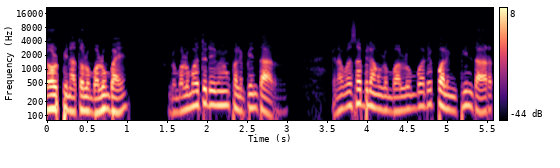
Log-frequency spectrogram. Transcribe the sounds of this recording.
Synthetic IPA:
daɔlpinat̪olumbalumbaɛ | lumbalumbait̪udamamaŋpaliŋpint̪a̰r | kinapasabilaŋlumbalumbadiapaliŋpint̪ar

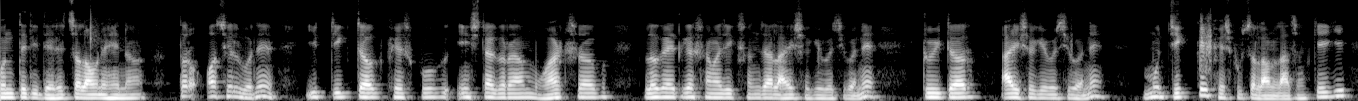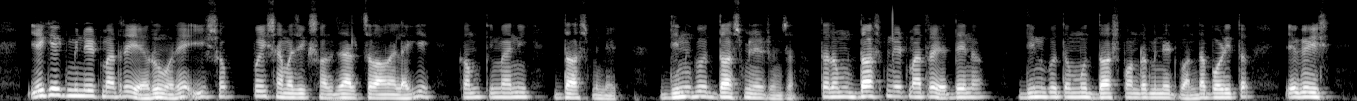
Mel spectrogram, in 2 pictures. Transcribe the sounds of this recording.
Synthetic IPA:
ont̪et̪̬id̪ʱeɾʌt͡sʌlawneɦʌjnʌ | t̪ʌɾʌʌt͡sʰelbʱʌne | jiʈikʈʌkpʰesbukinsʈaɡramwarʈsap | lʌɡajt̪kasamad͡ziksʌnd͡zalajsʌkepʌt͡sʰibʱʌne | ʈuwiʈʌr | ajsʌkepʌt͡sʰibʱʌne | mud͡zʱikːʌjpʰesbuk̚t͡sʌlawnʌla̰ɡt͡sʰʌ̃keki | ekek̬mineʈmat̪rʌjɦeɾũbʱʌneʔisʌbːʌjsamad͡ziksʌnd͡zalt͡sʌlawnajlaɡi | kʌmt̪imani | d̪ʌsmineʈ̚ | d̪ink̬od̪ʌsmineʈɦunt͡sʰʌt̪ʌɾʌmud̪ʌsmineʈmat̪rʌɦerd̪ʌjnʌ | d̪ink̬ot̪ʌmũd̪ʌspʌnrʌmineʈbʱʌnd̪abʌɽit̪ʌ | ekʌj

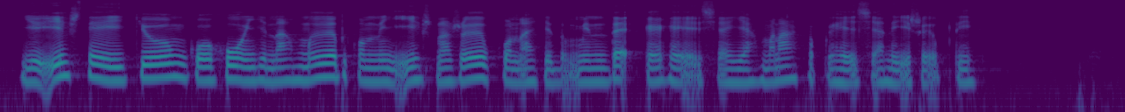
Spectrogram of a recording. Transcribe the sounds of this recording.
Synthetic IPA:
jɨʔiʂt̪heʔjɨtʲumkohuɲdʲɨnahmɨd̪koʔniɲ̰ʔiʂnaʂɨp̚koʔnahtʲɨd̪ṵnwind̪ekɨɦḛʂja̰hjahmanahkapɨɦeʂja̰hnḭḭʂɨ̰p̚t̪i

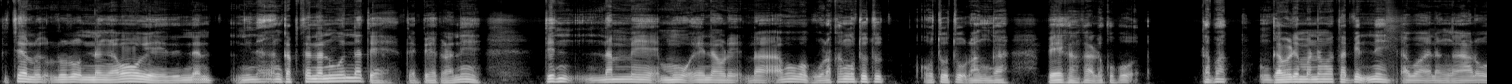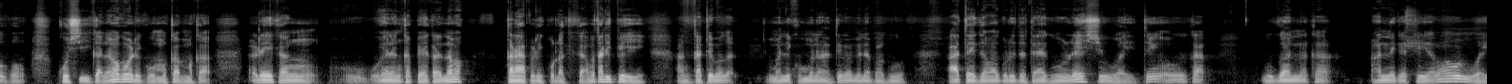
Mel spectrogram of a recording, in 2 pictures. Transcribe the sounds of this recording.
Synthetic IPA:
teteɾoɾoninaŋaβawea̰ninaŋaŋɡapi̥tananuoninatetepe̞kaɾane | tenamemoenaoɾḛɾaa̰βaβaɡoɾakaŋototot | ototoɾaŋɡape̞kakakaɾekopo | tabakɡaβeɾemanaβatabetnea̰waenaŋaɾokokosikanaβaɡaβeɾekomakamaka̰ɾekaŋ | enaŋkape̞kaɾanaβa | kaɾapeɾekolaki̥kaβataɾipe̞jaŋkateβa | manikumanateβamenabaɡoateɡaβaɡoɾodataeɡoɾesiowajteŋo̰ɡeka | uɡanakaː | neɡakeaβaoɾuwaj

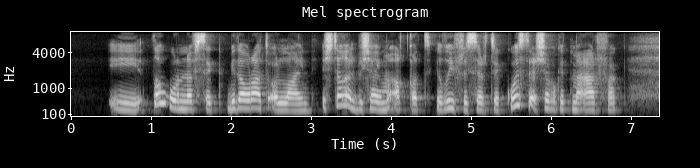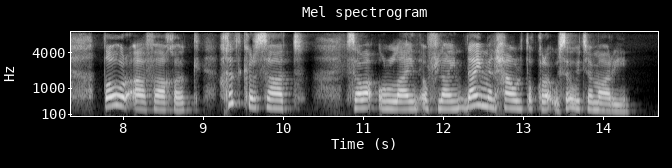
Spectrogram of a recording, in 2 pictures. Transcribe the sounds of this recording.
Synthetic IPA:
ʔiːt̪ˤɑwːɨɾˤnafsakbɪd̪awɾˤɑːt̪ʔo̰ːnlaːjnʔɪʃt̪aɣɪlbɪʃaːmʊʔɑ̰qːɑt̪ˤjðˤiːflɪsɪɾt̪akwɪst̪ɪʕʃabakat̪maʕaːɾˤfak̚ | t̪ˤɑwːɪɾʔaːfaːqakxʊðkʊɾsaːt̪ | sawaːʔʔonlaːjnʔoflaːjnd̪aːjmanħaːwɪlt̪ɪqɾɑ̰ʔwsawːit̪amaːɾiːn

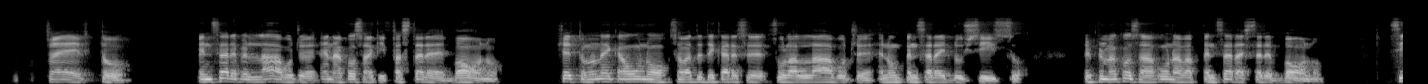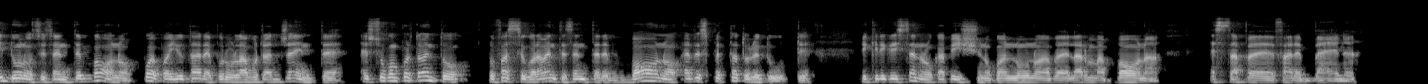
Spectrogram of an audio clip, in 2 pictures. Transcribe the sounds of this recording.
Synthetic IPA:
t͡ʃɛɾt̪ʊ | pɪnsaːɾɪpɪlːaːvuʈɪɛunakɔːsak̟ɪfːast̪aːɾɪbɔːnʊ | t͡ʃɛɾt̪ʊnʊnɛkːauːnʊsavad̪ːɛd̪ikaːɾɪssulalːaːvʊʈɪɛnːʊmpɪnsaːɾaiɖːuʃisʊ | pɪɾpːɾiːmakɔːsauːnavapːɪnsaːɾɪɛsaɾɪbːɔːnʊ | sid̪uːnʊsisɛnt̪ɪbːɔːnʊpwɔjpwɔajut̪aːɾɪpuːɾʊlavuʈɪad͡ʒːɛnt̪ɪɛlsuːkʊmpʊrt̪amɛnt̪ʊlʊfasːɪkuɾamɛnt̪ɪsɛnt̪ɪɾɪbɔːnʊʔɛrːispɛt̪ːaːt̪ʊɾɪt̪ut̪ːɪ | pɪɾk̟ːɪlɪkɾist̪jaːnɪlʊkapiʃːɪnʊkwandʊuːnʊaːvɪlaɾmabːɔːna | ɛsːaːpɪfaːɾɪbɛːnɪ

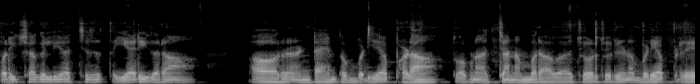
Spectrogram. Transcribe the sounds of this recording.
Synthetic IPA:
pɐɾiːkʃakelieɐtːʃʰeset̪ɐjːaːɾikɐɾãː | ɔːɾʈaːɪmpebɐɽijapʰɐɽãːt̪oɐpnaɐtːʃʰanɐ̃mbəɾaːʋet͡ʃoːɽt͡ʃoːɾinabɐɽijapɾeː

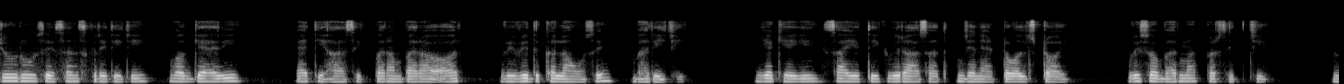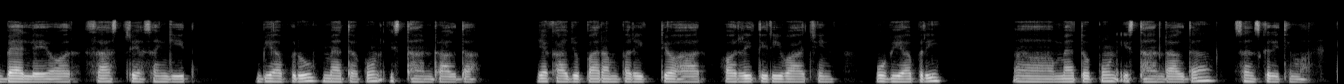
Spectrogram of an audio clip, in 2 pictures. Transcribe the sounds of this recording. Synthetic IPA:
d͡ʒoːɾusesɐ̃nskɾɪt̪it͡ʃʰi | ʋɐɡɛːɾi | ɛːt̪ɪɦaːsɪk̚pɐɾə̃mpəɾaɔːɾ | ʋɪʋɪd̪ʱkɐlaːõse | bʱɐɾit͡ʃʰi | jɐkʰeːɡisaːjɪt̪ɪkʋɪɾaːsət̪d͡ʒɐnɛ̃ːʈɔːlsʈɔːj | ʋɪswəbʱəɾməpɾəsɪd̪t͡ʃʰi | bɛːleɔːɾsaːst̪ɾijəsɐ̃ŋɡiːt̪ | bijaːpɾumɛɦt̪wəpuːɾɳɪst̪ʰaːnɾaːkʰd̪aː | jɐkʰaːd͡ʒupaːɾə̃mpəɾɪk̚t̪joːɦaːɾ | ɔːɾːit̪iɾiʋaːt͡ʃɪn | ʊbʱijaːpɾi | mɛɦt̪wəpuɾɳɪ̰st̪ʰaːnɾaːkʰd̪asɐ̃nskɾɪt̪imãː

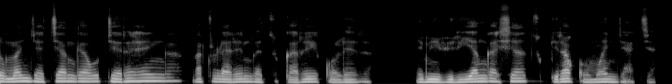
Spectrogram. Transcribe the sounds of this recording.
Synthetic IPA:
omwaɲd͡ʒat͡ʃaŋɡauteɾeheŋɡaɡatulaɾeŋɡat͡sukaɾekoleɾa | emiβiɾijaŋɡaʃat͡su̥kiɾakomwaɲd͡ʒa̰t͡ʃa

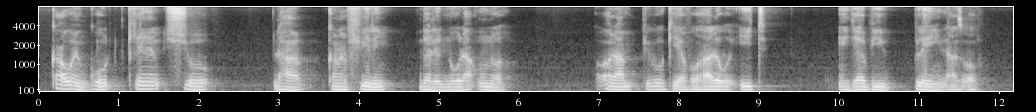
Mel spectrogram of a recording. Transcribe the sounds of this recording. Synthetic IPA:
kawɛ̃nɡodkʰɛ̃nʃo | dakãnafilĩn | dɛdenodaʔũnɔ | ɔɾapipokɛɛfɔ̰ha̰dewḭʔit | ɛ̃nd͡ʒɛbipleĩa̰sɔ̰

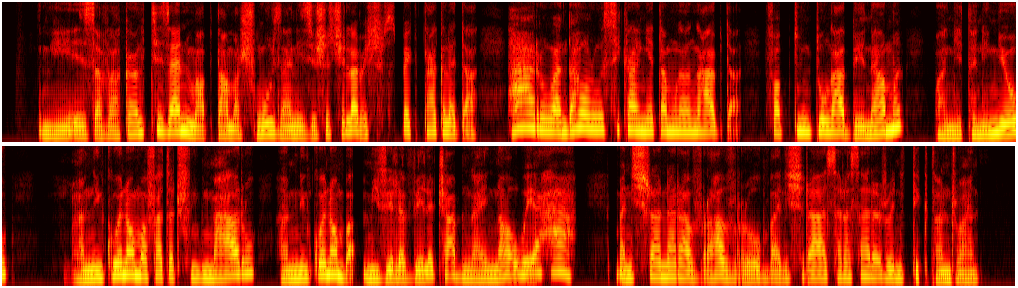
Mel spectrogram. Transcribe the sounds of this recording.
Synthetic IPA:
nizavakant̪ʰizanimapi̥t̪amaʃuŋuluzanizesaʈ͡ʂila̰meʃspekt̪akləd̪a̰ | haɾowand̪aɾosikʲaŋet̪amiŋaŋabid̪a̰ | fapi̥t̪uŋt̪uŋɡabenamə | maŋet̪aniɲew | aminiŋkuanawmafant̪aʈ͡ʂfulumaɾu | aminiŋkoanawmba̰miveləvela̰ʈ͡ʂa̰biŋajinawweaha | maniʃiranaɾavuravirombaniʃirasaɾasaɾa̰ɾonit̪eki̥t̪aɳɖ͡ʐwani̥

